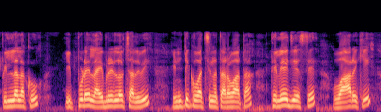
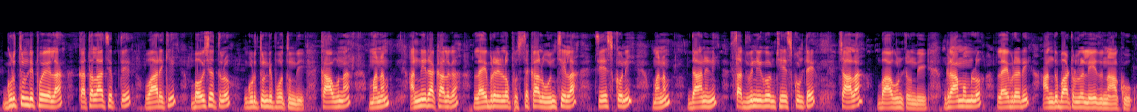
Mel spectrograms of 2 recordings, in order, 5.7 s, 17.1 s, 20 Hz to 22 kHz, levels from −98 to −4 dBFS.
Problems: none marked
